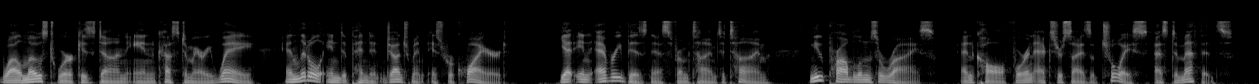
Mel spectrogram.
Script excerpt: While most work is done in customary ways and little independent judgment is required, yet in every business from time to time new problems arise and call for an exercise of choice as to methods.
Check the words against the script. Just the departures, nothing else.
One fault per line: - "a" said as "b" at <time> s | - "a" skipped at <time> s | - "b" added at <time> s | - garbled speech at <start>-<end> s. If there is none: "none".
- "ways" said as "way" at 2.1 s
